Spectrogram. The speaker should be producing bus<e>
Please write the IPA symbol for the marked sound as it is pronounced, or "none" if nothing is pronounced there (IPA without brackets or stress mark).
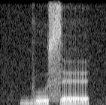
ɛ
